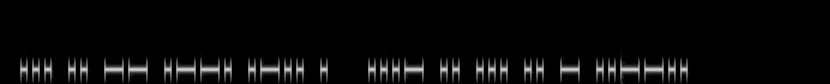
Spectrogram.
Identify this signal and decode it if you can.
Morse code, heard as a keyed tone, about 20 wpm, 700 Hz. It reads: SIMPLE VISIT?
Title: Sentences from Top 1000 Words - Review Part 6 - 20wpm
